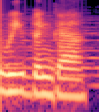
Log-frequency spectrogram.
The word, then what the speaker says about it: Wybanga: name I know that his ancestors came from Friesland or Groningen in the Netherlands, so the correct way to pronounce it would be Gary Wybanga.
